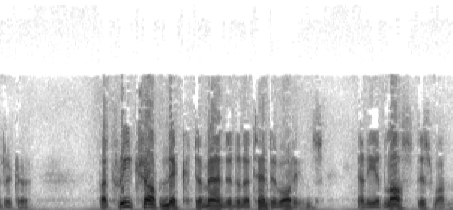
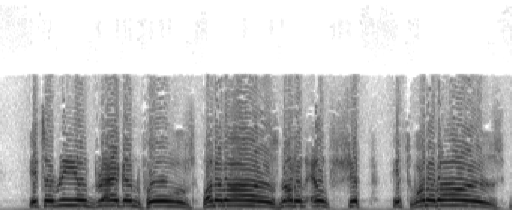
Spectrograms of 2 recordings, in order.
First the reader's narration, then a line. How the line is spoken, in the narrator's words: Gareth shouted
